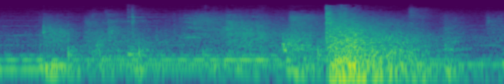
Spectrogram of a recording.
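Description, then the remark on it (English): A bathroom door slams shut with a loud, booming thud partway through, preceded by shuffling movement and background noise, with a brief rattle trailing after the impact. “storms inside and slams the bathroom door behind her.”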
